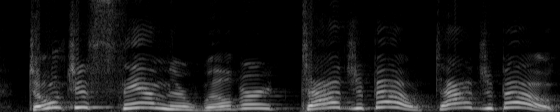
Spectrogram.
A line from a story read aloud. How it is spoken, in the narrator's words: cried the goose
